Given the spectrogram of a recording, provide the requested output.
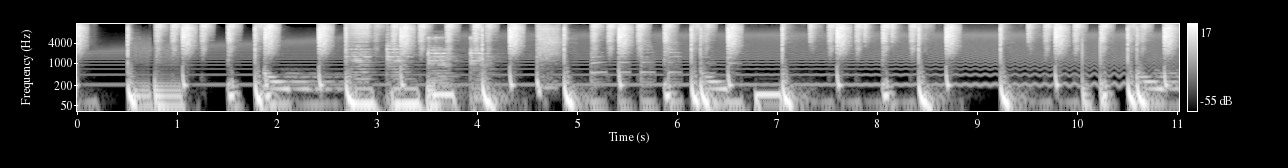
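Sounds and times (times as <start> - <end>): drum machine beat: 0.0 - 11.0.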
